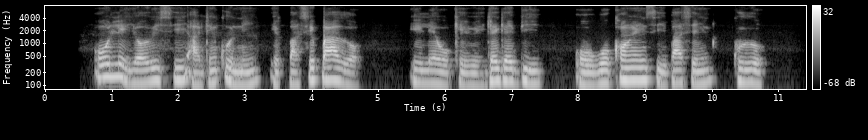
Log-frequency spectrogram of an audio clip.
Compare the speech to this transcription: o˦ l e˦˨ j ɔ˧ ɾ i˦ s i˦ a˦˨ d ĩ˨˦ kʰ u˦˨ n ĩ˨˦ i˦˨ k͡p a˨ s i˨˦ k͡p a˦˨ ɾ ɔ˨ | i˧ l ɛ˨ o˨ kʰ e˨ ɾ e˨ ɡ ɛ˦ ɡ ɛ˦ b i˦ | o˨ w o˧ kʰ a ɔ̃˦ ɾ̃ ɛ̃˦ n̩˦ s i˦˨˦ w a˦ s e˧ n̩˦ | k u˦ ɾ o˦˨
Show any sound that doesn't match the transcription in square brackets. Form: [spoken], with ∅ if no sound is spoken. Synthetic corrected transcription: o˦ l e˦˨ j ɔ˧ ɾ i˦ s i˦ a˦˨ d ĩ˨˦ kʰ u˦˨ n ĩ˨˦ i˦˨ k͡p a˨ s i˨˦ k͡p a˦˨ ɾ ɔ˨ | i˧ l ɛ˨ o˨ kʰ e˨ ɾ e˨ ɡ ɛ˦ ɡ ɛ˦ b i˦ | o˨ w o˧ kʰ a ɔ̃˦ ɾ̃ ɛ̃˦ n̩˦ s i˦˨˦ [b] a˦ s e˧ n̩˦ | k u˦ ɾ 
